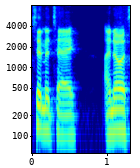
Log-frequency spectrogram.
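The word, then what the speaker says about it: Timothée: good uh tim timotey chalamet and it is pronounced timothee i know it sounds pretentious as hell to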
